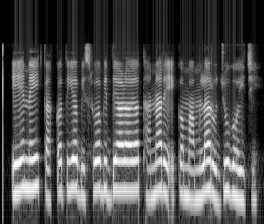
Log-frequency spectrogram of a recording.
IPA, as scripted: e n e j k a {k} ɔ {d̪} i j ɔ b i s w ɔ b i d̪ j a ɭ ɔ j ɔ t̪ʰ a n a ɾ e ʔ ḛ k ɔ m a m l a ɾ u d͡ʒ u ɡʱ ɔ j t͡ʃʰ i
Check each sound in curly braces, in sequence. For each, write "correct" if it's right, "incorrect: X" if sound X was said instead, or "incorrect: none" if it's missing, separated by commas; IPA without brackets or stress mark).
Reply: correct, incorrect: t̪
